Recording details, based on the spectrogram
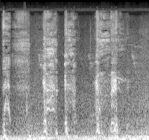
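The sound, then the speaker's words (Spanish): A rapid coughing fit during a dinner date: about five harsh coughs in quick succession with a throaty, phlegmy edge, over a low steady background hum. “Por más historias sin tos, Buxol adulto, indicado para el alivio de la tos con flema.”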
